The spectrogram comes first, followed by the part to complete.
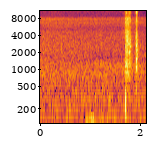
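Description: Two short, sharp clicks in quick succession near the end, over a faint low rumble of wind on the microphone.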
